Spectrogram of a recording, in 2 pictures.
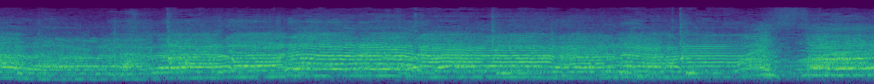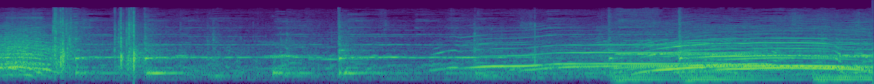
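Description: A troupe of festival participants shouting festival chants together in unison over a crowd, the voices rising and falling. A high held note comes in about halfway, and near the end sliding calls and low pulsing music of the Sawara-bayashi festival band join in.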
